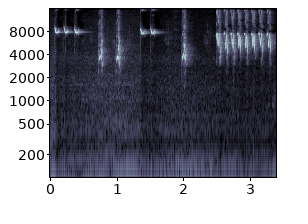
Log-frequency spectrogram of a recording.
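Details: Kolibri ninja sunbird singing with 'bren rambatan AK-47' fill, recorded by phone as a lure: thin high whistled notes and sharp downslurred chips, then a rapid burst of buzzy high trill notes.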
